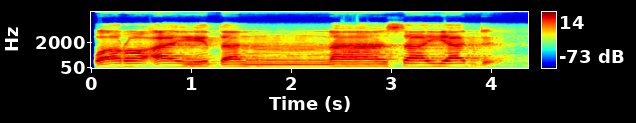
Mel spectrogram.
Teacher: yad ini bergetar, tapi bergetarnya kecil ya, karena qalqalah subro, mantulnya itu kecil, tidak besar. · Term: qalqalah sugro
